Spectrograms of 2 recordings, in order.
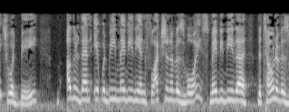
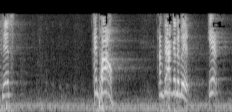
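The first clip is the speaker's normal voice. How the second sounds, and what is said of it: High squeaky voice. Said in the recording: “You got a little high squeaky voice. Got a high squeaky voice.”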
